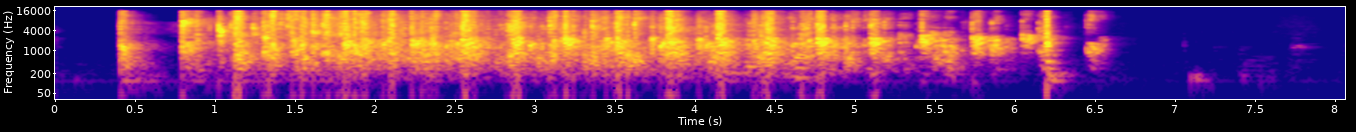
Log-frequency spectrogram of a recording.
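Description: Audience applauding for about six seconds, dying away near the end.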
